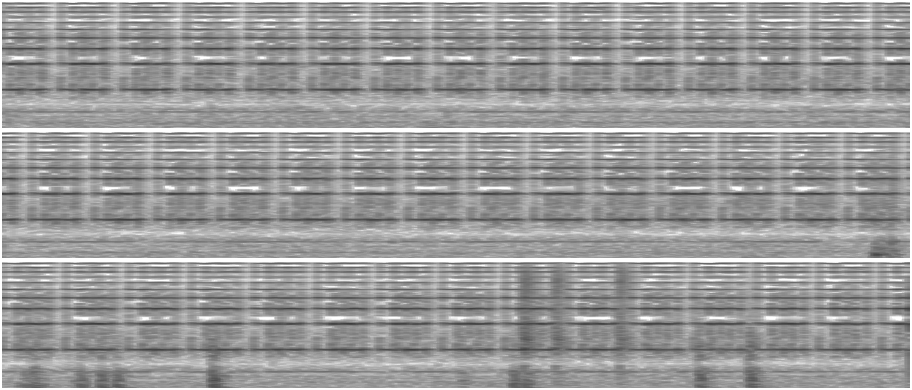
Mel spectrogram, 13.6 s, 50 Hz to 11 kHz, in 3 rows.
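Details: Cheerson CX-20 quadcopter with its battery plugged in: a sharp, perfectly regular high beep about three times a second. It is recognized by the PC but won't connect to Mission Planner; cause unconfirmed. Continuous warning beeping.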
